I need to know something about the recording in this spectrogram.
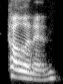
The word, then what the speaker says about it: Cullinan: How do you say it, Madison? Cullinan. Okay. Cullinan.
